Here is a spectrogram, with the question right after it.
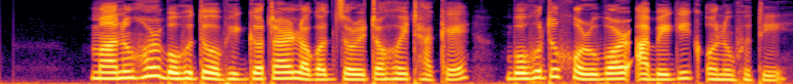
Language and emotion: Assamese, neutral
